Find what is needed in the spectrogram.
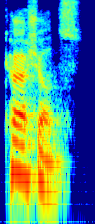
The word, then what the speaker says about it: Kershods: Apologize, Churchods. – No, Kershods. – I'll take your word for it. Okay. – As in K-E-R. Think of it K-E-R, Kershods.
